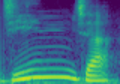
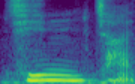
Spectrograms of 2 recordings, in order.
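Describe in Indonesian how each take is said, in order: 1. Diawali bunyi j yang lembut dan bersuara. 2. Diawali bunyi ch yang keras dan tegang. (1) "bukan jinja" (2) "dibacanya C"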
